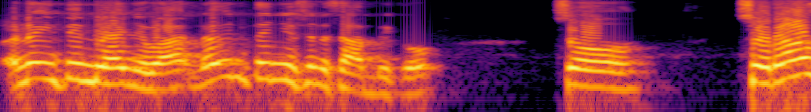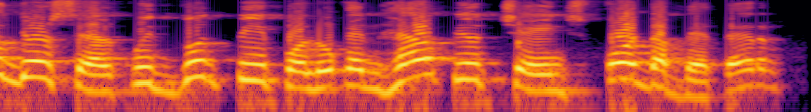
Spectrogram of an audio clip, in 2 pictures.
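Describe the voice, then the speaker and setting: A male pastor with a Filipino accent delivers a sermon in a high voice. He switches between Tagalog and English and keeps asking the congregation questions. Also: animated, normal speed, darkish tone, low-quality recording.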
